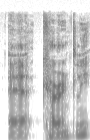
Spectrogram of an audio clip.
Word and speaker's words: currently: Então é isso gente currently atenção a pronúncia não é o verbo curar ou então substantivo a cura é cure a banda inglesa The Cure mas aqui ó current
